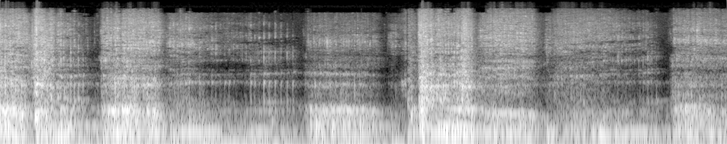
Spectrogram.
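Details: Leopard calling with deep, rough, engine-like roars in repeated bursts, each lasting about half a second to a second, separated by short pauses, with a low rumbling undertone throughout.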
